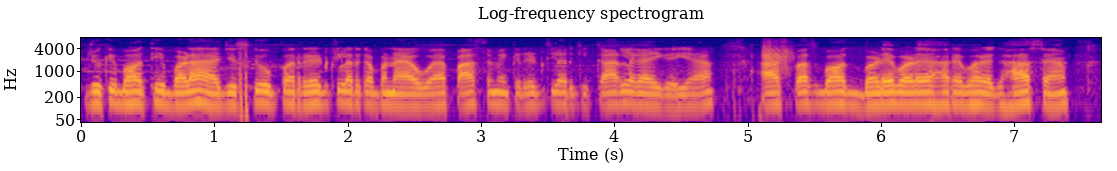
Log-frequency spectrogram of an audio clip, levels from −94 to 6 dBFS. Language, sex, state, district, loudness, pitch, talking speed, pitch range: Hindi, male, Jharkhand, Garhwa, -18 LUFS, 135 Hz, 235 wpm, 130-140 Hz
